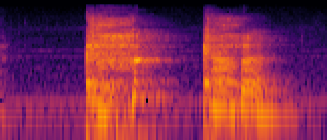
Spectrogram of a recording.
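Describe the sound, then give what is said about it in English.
Two harsh, loud coughs separated by a short pause, made in sympathy, with no other talk around them. “I've got sympathy coughing, remembering what the air used to be like.”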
